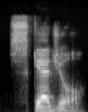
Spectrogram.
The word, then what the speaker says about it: schedule: Two syllables, schedule, SKE-JU with an umlaut over it, L.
